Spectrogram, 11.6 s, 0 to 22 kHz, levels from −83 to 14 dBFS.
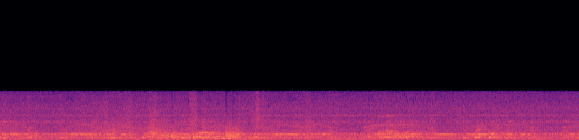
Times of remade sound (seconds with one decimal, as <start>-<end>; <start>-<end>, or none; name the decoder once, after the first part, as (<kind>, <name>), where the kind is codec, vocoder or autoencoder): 1.9-3.5 (autoencoder, DAC-VAE); 5.8-6.3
